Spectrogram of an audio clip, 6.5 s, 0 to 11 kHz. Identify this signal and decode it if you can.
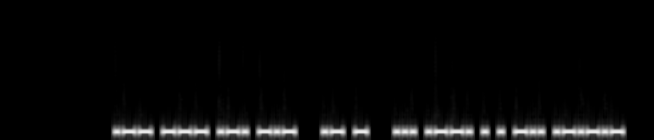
Morse code, heard as a keyed tone, about 30 wpm, 700 Hz. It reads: WORK AT SPEED.
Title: Sentences from Top 1000 Words - Review Part 5 - 30wpm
